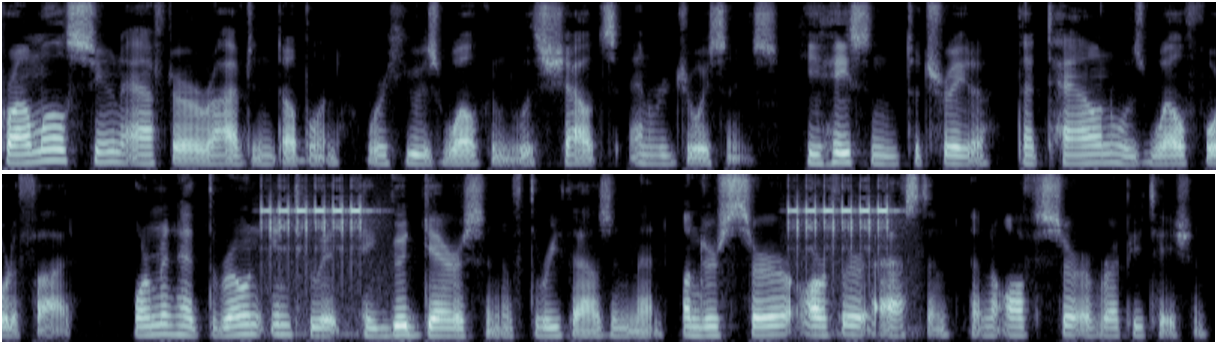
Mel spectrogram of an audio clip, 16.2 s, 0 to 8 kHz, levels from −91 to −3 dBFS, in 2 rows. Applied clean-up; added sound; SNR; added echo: none; Alarm; 5 dB; none.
